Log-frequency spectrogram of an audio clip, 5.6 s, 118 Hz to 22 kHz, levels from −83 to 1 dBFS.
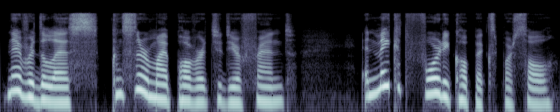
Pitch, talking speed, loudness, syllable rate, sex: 220 Hz, 140 wpm, -18 LUFS, 4.7 syllables/s, female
